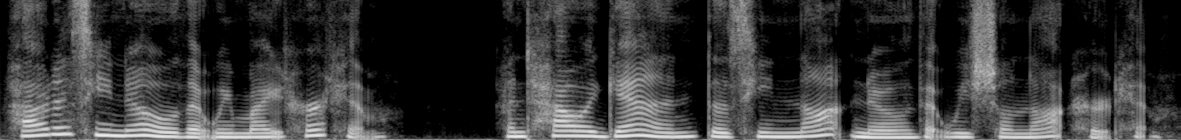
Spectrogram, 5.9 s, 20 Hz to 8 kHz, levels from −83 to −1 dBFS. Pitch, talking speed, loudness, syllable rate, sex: 250 Hz, 225 wpm, -16 LUFS, 4.4 syllables/s, female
